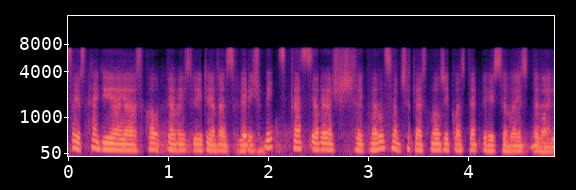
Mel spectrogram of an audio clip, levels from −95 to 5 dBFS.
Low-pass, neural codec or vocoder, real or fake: 7.2 kHz; codec, 16 kHz, 0.5 kbps, FreqCodec, smaller model; fake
